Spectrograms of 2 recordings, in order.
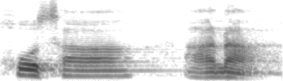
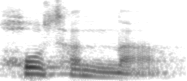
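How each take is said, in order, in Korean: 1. 이 단어는 네 음절로 발음해요. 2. 이 단어는 세 음절로 발음해요. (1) "원래 이제 히브리로 얘기하는 건 호시아나라고 발음한다고 하는데" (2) "우리 발음 우리 번역은 호산나로 되어 있지요"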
